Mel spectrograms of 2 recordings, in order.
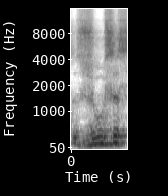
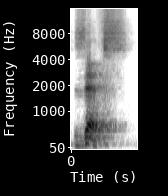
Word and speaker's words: Zeus: We we think that because in English we pronounce Zeus's name as Zeus. But in Greek, in the original Greek, the name of that false god is not Zeus as we say in English. It's Zez.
